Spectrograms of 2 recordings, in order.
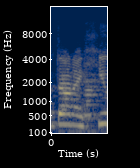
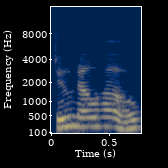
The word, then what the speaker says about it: Donahoe: how to spell it do no hoe like gardening we are still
